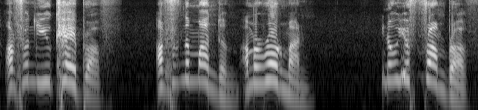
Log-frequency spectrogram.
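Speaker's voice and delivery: hammed-up London roadman accent. Streamer playing a roadman for laughs, UK accent. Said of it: "I just like doing the U K accent".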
